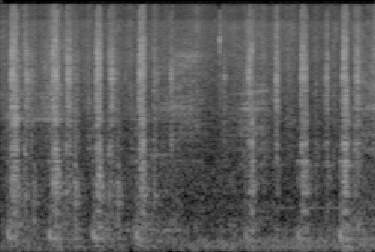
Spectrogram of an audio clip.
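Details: Front suspension of a car with a known clunk, wheel rocked by hand on jack stands: dull knocks come roughly three times a second as the wheel wiggles, showing play in the original control arm bushing and ball joints.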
